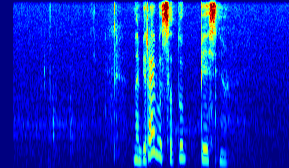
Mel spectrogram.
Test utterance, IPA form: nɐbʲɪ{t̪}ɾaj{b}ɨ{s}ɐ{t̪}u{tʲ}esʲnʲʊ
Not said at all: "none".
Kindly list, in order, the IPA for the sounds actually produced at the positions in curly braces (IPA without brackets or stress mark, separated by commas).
none, v, s, t̪, pʲ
